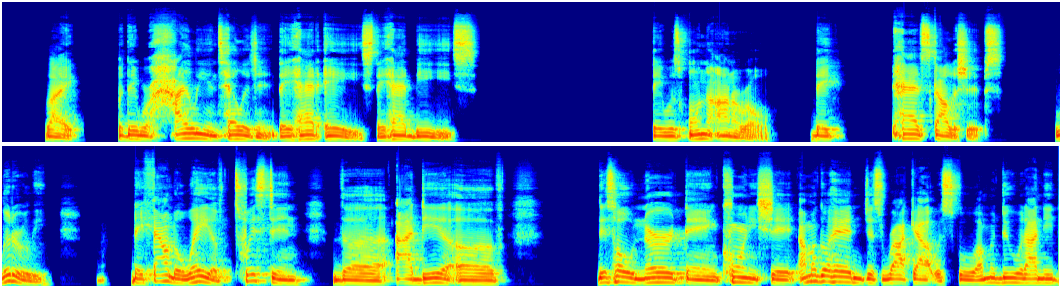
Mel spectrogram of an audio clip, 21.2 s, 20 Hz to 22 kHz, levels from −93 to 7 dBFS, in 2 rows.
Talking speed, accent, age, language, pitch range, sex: 155 wpm, American, 20-39, English, 100-130 Hz, male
